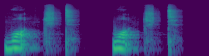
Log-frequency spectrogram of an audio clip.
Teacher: When people say watched, often it just sounds like watch. People forget the t, the ed on the end. · Sometimes people do it like watched with a d, but it's not a d, it's a t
